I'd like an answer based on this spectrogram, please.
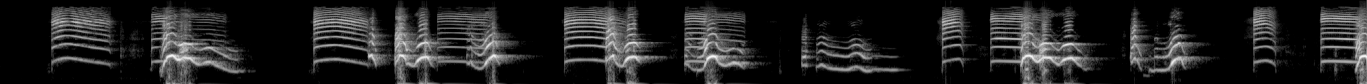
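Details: Pet Chihuahua Poco still howling along to a squeaky toy in August 2014. Sharp, high, arched squeaks come in rapid bursts, interleaved with quavering dog howls that bend downward, separated by brief pauses.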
